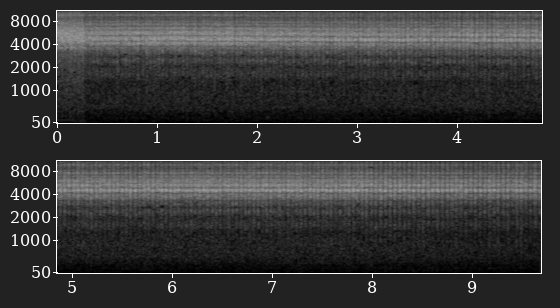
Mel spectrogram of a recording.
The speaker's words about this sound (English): You heard the distinctive sound of a rattlesnake.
